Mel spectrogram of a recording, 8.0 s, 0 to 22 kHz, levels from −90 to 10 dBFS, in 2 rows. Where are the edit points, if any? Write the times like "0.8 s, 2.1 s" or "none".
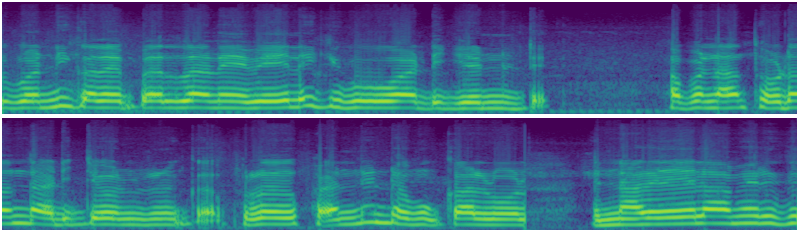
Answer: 6.6 s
